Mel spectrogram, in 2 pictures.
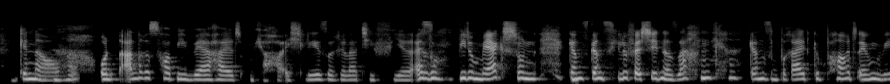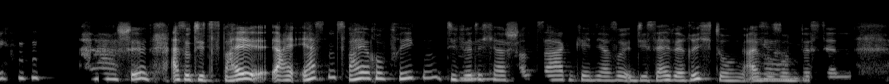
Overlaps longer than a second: none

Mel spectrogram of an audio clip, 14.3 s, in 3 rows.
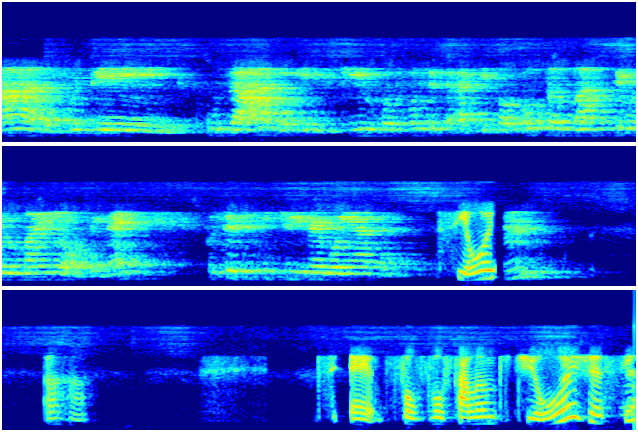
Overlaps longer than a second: none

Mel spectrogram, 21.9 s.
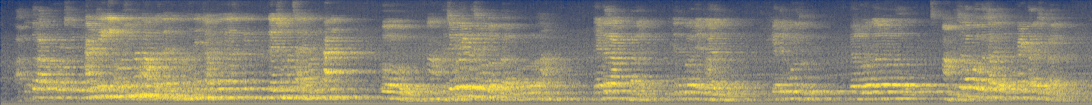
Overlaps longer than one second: present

